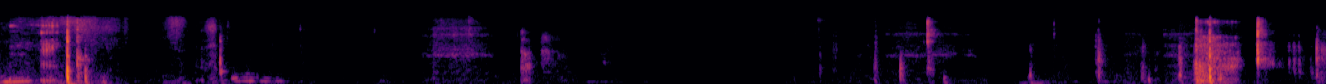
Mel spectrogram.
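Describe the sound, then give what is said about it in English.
Scattered rustling and shuffling with sharp clicks and bumps as a couple of pieces of paper are quickly grabbed from just out of reach and handled, coming in short bursts separated by quiet pauses, with a louder flurry near the end. “Well, in order to answer that to the best of my ability, I'm going to have to really quickly grab a couple pieces of paper I have just right out of my reach for just a moment.”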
